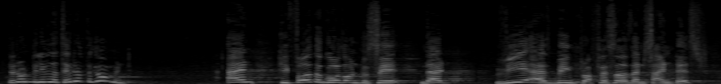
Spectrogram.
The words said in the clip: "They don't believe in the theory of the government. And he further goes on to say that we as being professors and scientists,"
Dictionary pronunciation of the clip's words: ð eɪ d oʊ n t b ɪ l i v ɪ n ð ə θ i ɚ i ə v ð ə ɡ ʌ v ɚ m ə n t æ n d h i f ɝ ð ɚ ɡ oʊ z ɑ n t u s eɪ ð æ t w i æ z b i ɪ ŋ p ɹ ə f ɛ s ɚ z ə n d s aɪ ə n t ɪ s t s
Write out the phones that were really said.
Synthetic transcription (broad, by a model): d eɪ d oʊ n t b ɪ l i v ɪ n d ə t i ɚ i ə v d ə ɡ ʌ v ɚ m ə n t æ n d h i f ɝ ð ɚ ɡ oʊ z ɑ n t u s eɪ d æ t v i æ z b i ɪ ŋ p ɹ ə f ɛ s ɚ z ə n d s aɪ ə n t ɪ s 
